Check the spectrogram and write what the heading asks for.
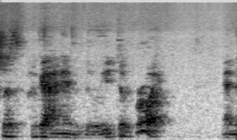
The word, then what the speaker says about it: de Broglie: a guy named louis de bruy and that is the correct french pronunciation don't say broccoli it's moving to boy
